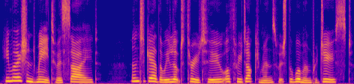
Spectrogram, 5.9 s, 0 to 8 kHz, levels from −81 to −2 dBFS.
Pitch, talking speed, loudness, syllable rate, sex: 240 Hz, 195 wpm, -18 LUFS, 5.4 syllables/s, female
